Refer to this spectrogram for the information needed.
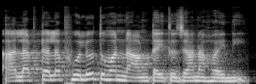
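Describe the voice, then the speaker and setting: A woman voicing a genial, curious city gentleman and father in an audiobook, chatty and inquisitive. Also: fairly low pitch, fairly quick, voice pushed down, close to an everyday voice. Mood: friendly. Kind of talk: audiobook character dialogue.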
